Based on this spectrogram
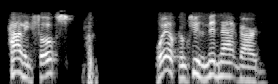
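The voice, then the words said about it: Badly done put-on accent. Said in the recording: “that accent... it's so bad... I've done it so badly that it probably doesn't actually exist”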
